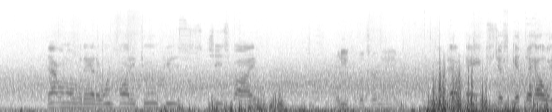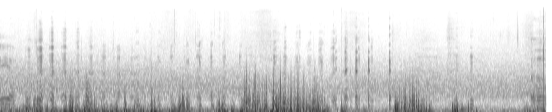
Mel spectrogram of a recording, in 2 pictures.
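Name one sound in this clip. Men talk casually close by outdoors.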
